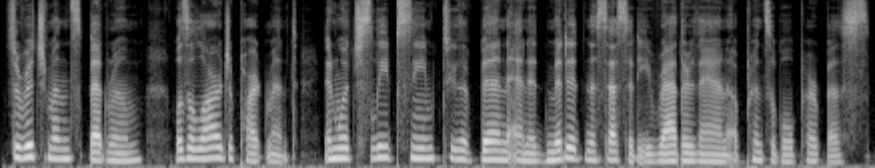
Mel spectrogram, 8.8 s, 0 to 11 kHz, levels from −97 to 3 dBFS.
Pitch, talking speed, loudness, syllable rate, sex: 170 Hz, 150 wpm, -20 LUFS, 4.7 syllables/s, female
